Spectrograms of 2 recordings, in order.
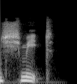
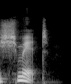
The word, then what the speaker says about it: Schmidt: My name is Wolfgang Schmidt. That's Wolfgang. – Wolfgang? Okay, how do you spell that? – Wolfgang. – Okay, G-A-N-G, uh-huh. – And my last name is Schmidt. – Schmidt, uh-huh. – S-C-H-M-I-D-T. – S-C-H-M-I-D-T.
